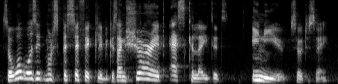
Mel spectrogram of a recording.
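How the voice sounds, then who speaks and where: A man's voice: a little high, very animated, normal speed, a bit bright. Polite man moderating a panel. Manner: polite, probing follow-up questions.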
